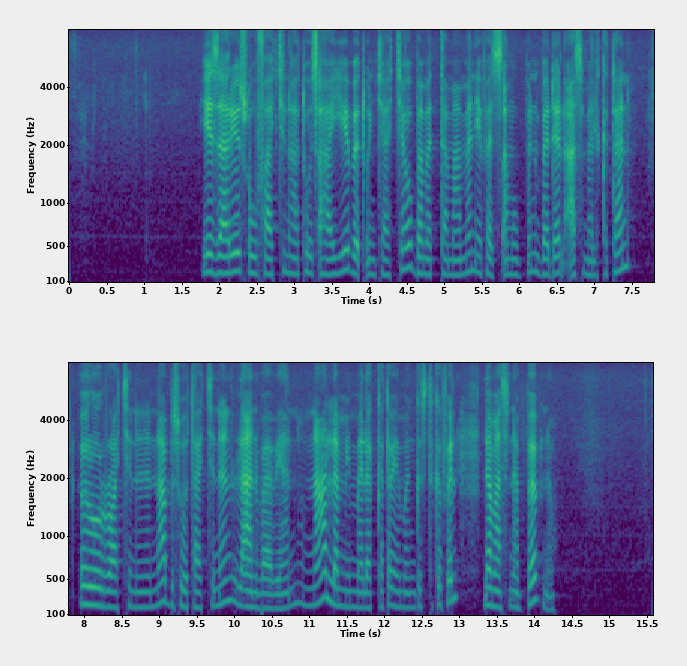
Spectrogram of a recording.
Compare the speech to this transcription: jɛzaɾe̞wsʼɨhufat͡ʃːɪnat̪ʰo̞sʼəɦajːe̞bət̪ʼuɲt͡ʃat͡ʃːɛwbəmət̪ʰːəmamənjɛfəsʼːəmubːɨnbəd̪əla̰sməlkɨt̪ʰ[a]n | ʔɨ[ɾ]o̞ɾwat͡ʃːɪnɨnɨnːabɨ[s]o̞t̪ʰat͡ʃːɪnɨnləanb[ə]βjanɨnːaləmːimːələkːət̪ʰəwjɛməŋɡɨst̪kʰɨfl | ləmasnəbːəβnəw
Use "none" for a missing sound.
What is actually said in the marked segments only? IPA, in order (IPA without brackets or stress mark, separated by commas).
ə, ɾ, s, a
